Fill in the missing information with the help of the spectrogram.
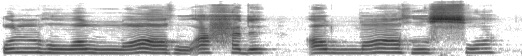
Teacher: صاد کو تھوڑا سختی کے ساتھ اور اس کو صاد کو پر کریں گے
